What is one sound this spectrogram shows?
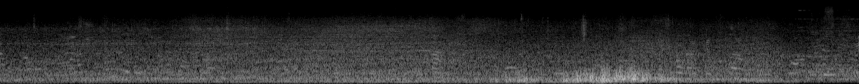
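A bus engine rumbles as it drives past.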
